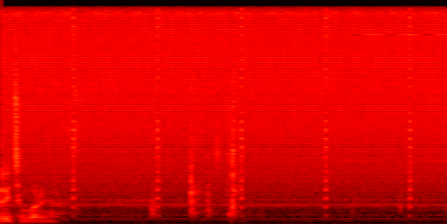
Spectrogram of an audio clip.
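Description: A man's voice for the first half-second, then a steady faint hiss with a low electrical hum and a few faint clicks.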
